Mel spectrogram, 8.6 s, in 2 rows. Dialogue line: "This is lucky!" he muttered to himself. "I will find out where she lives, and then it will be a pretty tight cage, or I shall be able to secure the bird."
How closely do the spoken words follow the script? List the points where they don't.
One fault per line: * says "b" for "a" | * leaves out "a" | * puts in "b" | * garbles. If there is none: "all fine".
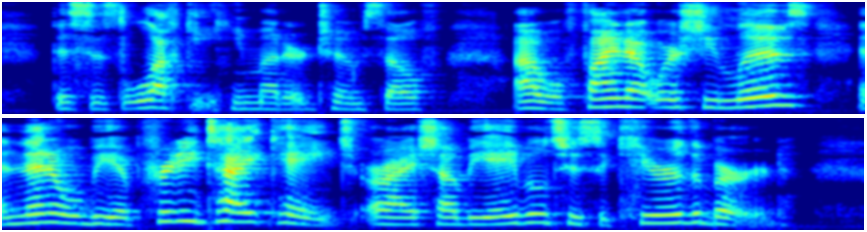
all fine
